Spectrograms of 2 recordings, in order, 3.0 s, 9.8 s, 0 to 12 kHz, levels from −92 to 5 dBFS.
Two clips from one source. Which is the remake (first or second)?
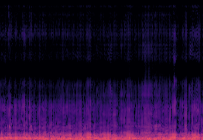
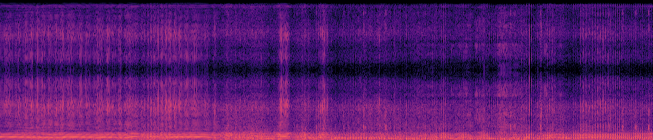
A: first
